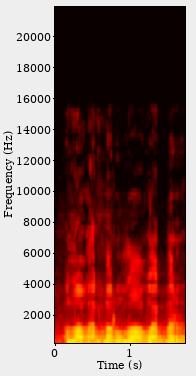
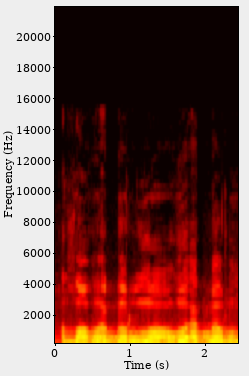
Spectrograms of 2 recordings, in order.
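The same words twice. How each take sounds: First: The phrase is recited quickly without drawing out. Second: The phrase is recited slowly with drawn-out words. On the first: This is the call that starts the prayer itself. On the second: This is the call that announces prayer time.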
